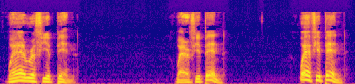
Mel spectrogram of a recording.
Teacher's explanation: Again, it's the auxiliary verb and subject that gets squashed. Have you becomes avya or even vya.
